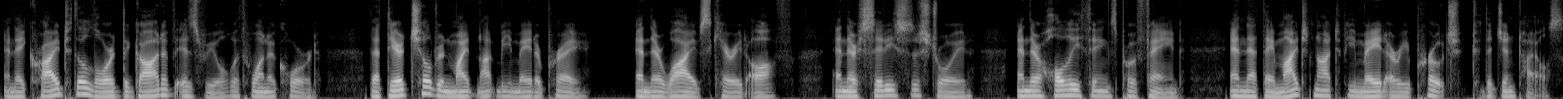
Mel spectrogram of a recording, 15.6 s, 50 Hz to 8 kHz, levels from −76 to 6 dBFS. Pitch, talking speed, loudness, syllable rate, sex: 105 Hz, 185 wpm, -20 LUFS, 4.7 syllables/s, male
